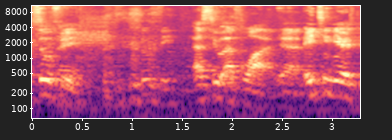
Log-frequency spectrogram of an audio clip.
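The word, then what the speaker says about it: Sufy: Sufi. Sufi. S-U-F-Y. Yeah. 18 years, people don't know how to pronounce it.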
